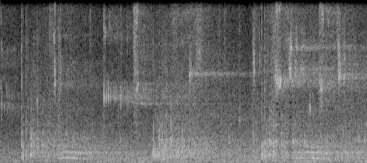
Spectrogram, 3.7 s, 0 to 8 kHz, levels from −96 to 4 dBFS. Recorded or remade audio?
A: recorded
